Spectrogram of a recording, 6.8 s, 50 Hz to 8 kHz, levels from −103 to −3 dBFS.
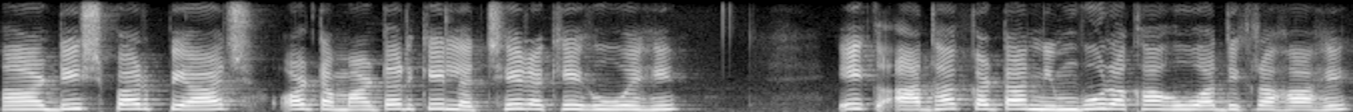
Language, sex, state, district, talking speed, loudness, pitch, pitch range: Hindi, female, Uttar Pradesh, Jalaun, 175 wpm, -13 LUFS, 290 Hz, 275-315 Hz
